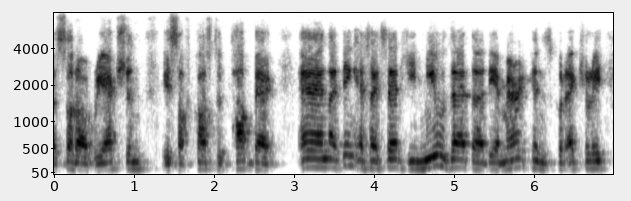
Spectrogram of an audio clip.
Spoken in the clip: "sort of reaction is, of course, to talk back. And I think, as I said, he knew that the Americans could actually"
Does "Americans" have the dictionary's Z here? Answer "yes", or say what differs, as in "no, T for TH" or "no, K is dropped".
no, S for Z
